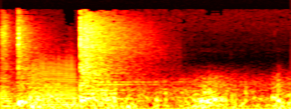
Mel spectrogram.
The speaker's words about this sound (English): But as they wondered how they'd ever accept their unfair fate, a storm rumbled outside.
